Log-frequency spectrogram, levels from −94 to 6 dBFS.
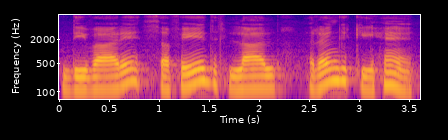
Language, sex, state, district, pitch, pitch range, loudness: Hindi, male, Uttar Pradesh, Lucknow, 125 Hz, 115-160 Hz, -14 LUFS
